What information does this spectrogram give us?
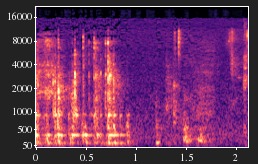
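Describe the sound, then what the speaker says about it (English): Rapid clattering keystrokes on a computer keyboard close to the microphone, a burst of typing followed by scattered lighter taps, with faint background voices. "What are we typing here, dude?"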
